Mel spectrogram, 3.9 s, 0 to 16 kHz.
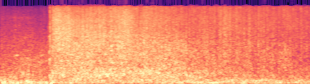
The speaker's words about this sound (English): What we do know is that at about 6:14 p.m. on August 4th, the fire suddenly exploded.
